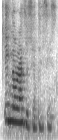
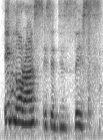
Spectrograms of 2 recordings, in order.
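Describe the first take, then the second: First: Faster, softer throwaway repeat; quick soft repeat. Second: Slow emphatic. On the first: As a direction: toss it off quickly. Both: Shown as a demonstration. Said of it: "repeated for emphasis".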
